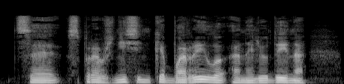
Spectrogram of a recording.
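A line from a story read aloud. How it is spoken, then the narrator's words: Muttered. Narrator (Ukrainian): пробурмотів хазяїн заїзду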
